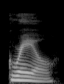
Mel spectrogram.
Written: grail

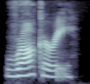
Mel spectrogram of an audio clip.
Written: rockery

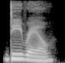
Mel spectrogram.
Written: derail

